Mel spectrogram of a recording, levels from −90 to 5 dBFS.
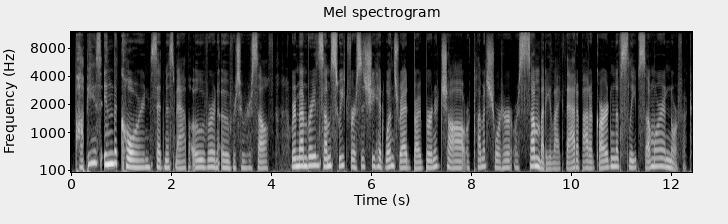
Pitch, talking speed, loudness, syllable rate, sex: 175 Hz, 185 wpm, -20 LUFS, 4.9 syllables/s, female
